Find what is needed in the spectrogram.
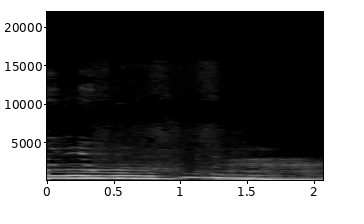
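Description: Long, drawn-out human vocal sounds: a held note sliding down in pitch, then a lower note held on, made by people pulling together into a hug.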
